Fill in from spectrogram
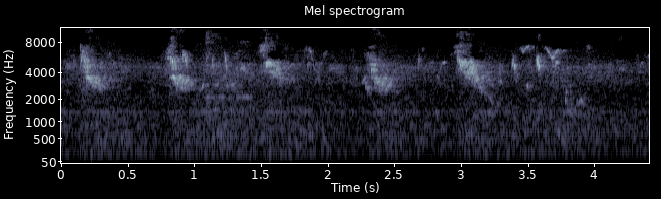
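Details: A white wagtail uttering clipped, high twittering notes, some doubled, spaced irregularly about every half second with brief pauses, against a quiet low hum.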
